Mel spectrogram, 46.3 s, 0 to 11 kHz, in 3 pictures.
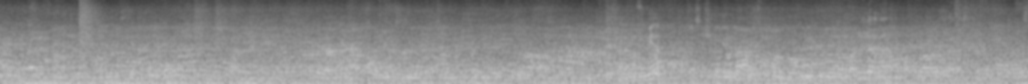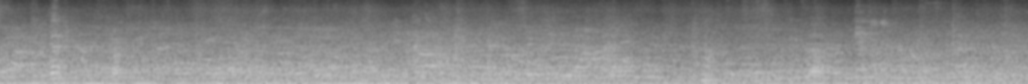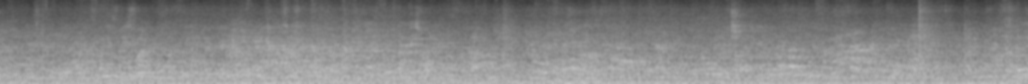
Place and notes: Market Sound
Captation : ZOOM H6
27 July 2022, 12:10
